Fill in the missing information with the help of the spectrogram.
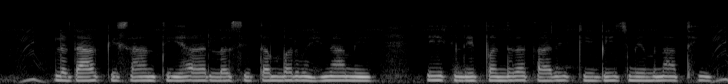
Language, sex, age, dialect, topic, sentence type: Chhattisgarhi, female, 31-35, Northern/Bhandar, agriculture, statement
